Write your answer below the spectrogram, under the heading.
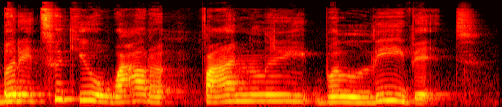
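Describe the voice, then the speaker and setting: Audible room echo fills the space. Within it, a woman talks at a fairly slow pace, her pitch varying in an ordinary way. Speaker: tarot reader. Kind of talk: collective tarot reading. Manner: quiet, holding back; animated.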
